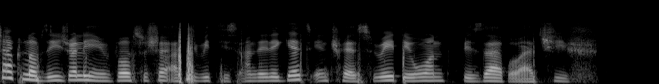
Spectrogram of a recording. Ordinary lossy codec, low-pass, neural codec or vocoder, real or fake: none; 7.2 kHz; none; real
